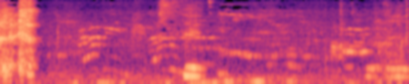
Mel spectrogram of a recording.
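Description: A woman coughs once about two seconds in, while a small child's voice chatters faintly in the background.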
